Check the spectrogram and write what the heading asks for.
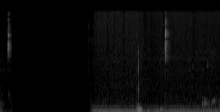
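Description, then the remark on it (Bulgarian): A lighter clicks once sharply, then after a short silence a steady rushing hiss with a low hum takes over, broken by a couple more crisp clicks. “Това беше запалка.”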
